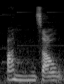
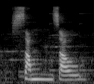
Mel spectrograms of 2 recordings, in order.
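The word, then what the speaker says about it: 郴州: 容易會將佢誤讀成賓州，咁咪錯咯。嗱，普通話讀春州，粵語讀深州，同心臟嘅心、深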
